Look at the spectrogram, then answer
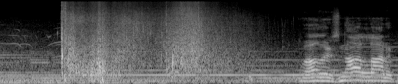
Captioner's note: splash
